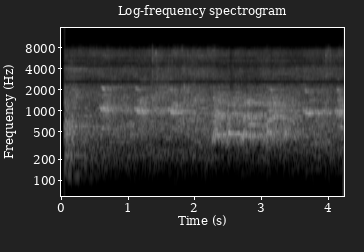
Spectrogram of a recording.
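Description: A dog giving short, high yips and whines, several in the first two seconds and another near the end, over the chatter of a crowd.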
